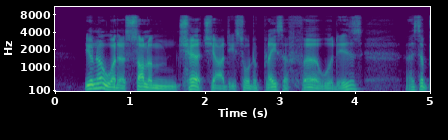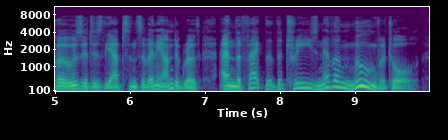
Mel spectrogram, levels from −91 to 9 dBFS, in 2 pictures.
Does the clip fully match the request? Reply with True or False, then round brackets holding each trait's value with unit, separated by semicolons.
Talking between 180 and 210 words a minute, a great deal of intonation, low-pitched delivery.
True (190 wpm; 6.1 semitones; 125 Hz)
